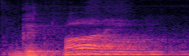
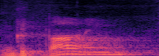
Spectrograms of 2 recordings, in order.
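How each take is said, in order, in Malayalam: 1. ഈ രണ്ട് വാക്കുകളും ചേർന്ന സംസാരം പോലെ ഒഴുകി പോകുന്നു. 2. ഈ രണ്ട് വാക്കുകളും ചേർന്ന സംസാരം പോലെ ഒഴുകി പോകുന്നു.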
